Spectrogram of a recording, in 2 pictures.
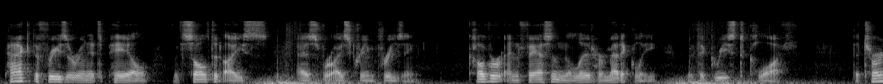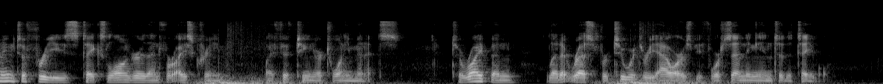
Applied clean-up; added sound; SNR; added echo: none; Fire; 11 dB; none.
